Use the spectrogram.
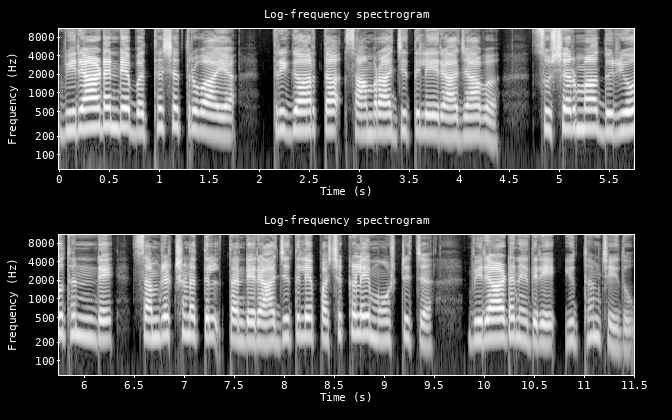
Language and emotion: Malayalam, neutral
